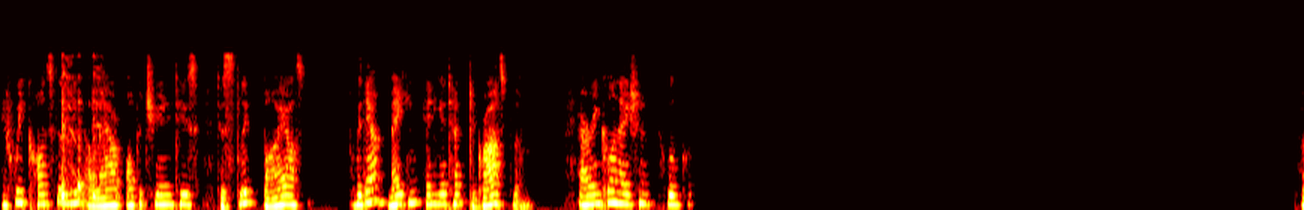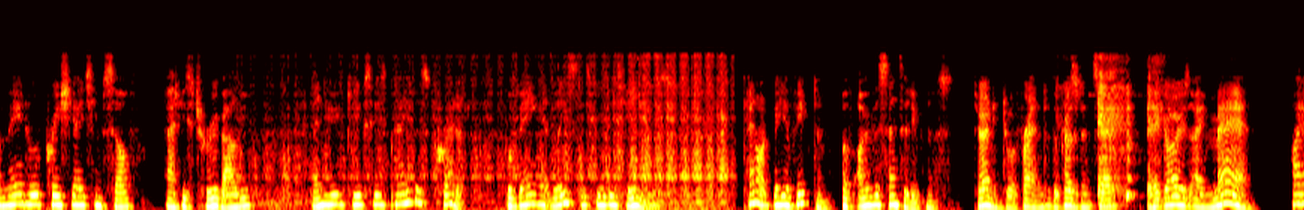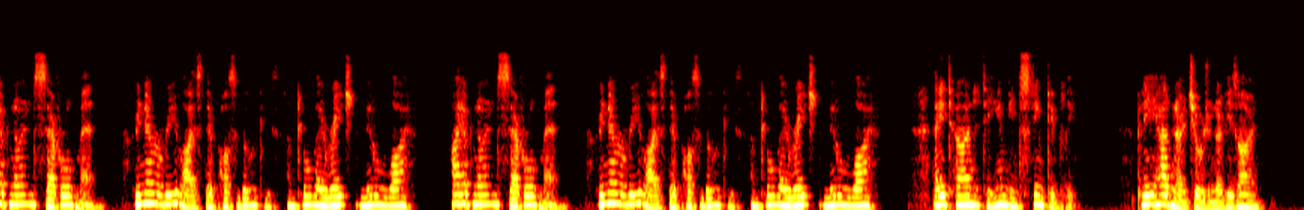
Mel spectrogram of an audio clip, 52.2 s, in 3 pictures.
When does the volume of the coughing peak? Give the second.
1 s.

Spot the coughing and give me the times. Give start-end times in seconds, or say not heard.
0.8-1.4, 31.4-33.0.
